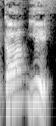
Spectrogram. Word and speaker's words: cahier: Il y a un C, mais ici, C avec A. Et en plus, il n'y a pas de CD, donc ça se lit C avec A, ça se lit K. Un cahier.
